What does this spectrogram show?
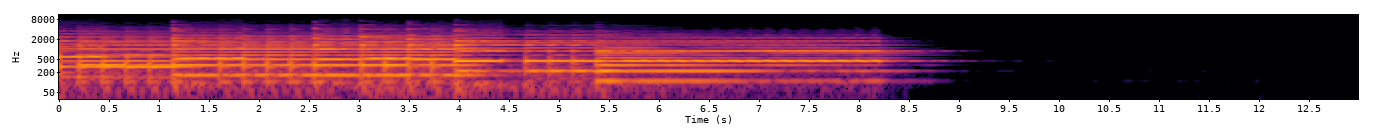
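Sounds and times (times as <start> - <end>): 
easy flute melody: 0.0 - 8.6.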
